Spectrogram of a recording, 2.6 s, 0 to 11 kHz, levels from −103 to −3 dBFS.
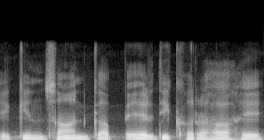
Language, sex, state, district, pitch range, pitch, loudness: Hindi, male, Bihar, Saran, 90-95 Hz, 95 Hz, -17 LUFS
